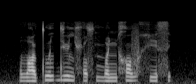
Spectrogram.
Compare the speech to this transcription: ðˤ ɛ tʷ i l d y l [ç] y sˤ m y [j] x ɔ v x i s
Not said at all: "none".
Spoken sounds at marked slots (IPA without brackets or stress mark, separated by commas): ç, ɲ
